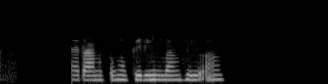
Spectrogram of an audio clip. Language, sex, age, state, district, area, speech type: Santali, female, 18-30, West Bengal, Bankura, rural, conversation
